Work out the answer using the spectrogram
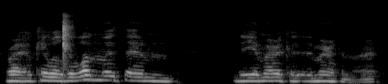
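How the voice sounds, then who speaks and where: Hesitant teenage Scottish lad, off-mic. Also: male voice, fairly high pitch, a little fast, a little mellow, recorded from a distance. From Scotland. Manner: hesitant, lots of ums. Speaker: podcast co-host. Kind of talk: casual chat among friends.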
